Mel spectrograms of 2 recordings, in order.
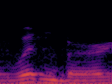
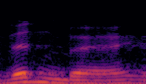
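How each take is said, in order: First: The name is said with an American pronunciation. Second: The name is said with a German pronunciation.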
